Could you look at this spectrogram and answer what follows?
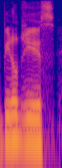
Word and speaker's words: Betelgeuse: of the Orion constellation here's Orion's Belt and Beetlejuice and that is how it's pronounced is basically the right shoulder of Orion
